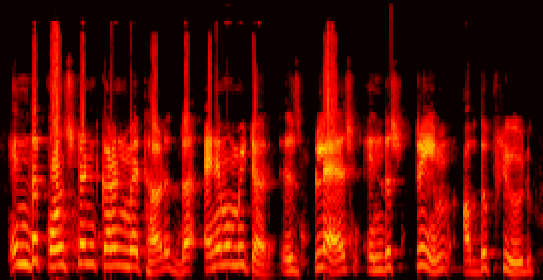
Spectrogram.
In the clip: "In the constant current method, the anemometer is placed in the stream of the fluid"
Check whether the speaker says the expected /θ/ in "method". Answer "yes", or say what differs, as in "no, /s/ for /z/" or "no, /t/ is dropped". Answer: no, /t/ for /θ/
